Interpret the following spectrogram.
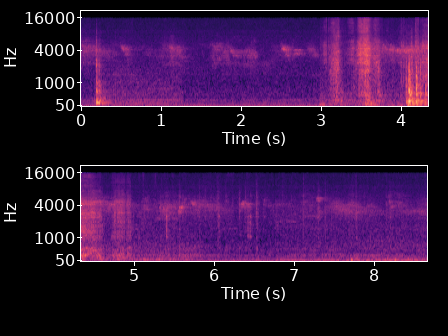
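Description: Birds chirping throughout. About three seconds in, and again a second later, a tyre-fitting lever tool scrapes and clatters against the steel wheel rim as it is worked to seat the new valve stem.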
